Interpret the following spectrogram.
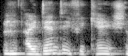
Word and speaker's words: identification: Identification. American people pronounce this word as identification. Identification. They keep that T silent.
